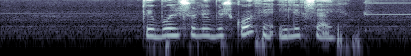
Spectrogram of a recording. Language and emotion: Russian, neutral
